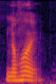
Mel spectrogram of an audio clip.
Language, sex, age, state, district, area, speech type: Assamese, male, 18-30, Assam, Charaideo, urban, read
